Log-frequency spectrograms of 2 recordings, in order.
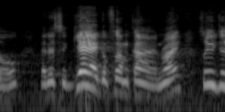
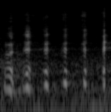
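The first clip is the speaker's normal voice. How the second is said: soft laugh; 4 semitones higher, 10 dB quieter than usual. Real, not acted. Storyteller laughs at own joke.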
